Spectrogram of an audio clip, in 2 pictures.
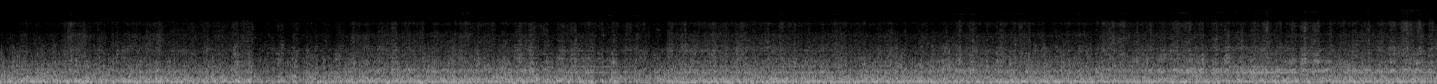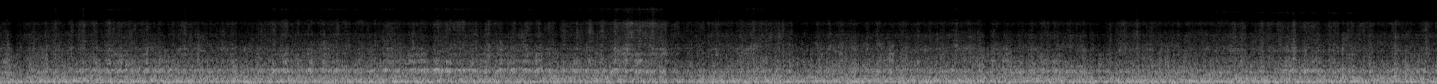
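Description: Express passenger train running along the rails, heard from on board: a steady rumble with wheel clatter and a wavering mid-pitched whine that swells in the middle.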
